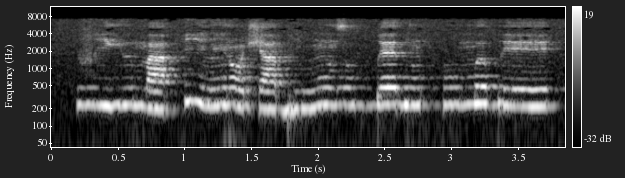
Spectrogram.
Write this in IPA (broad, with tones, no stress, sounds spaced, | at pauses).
v i˧ j ɨ˧ m a˨ h i˦˨ l ĩ˧ ɾ ɔ̃˨ ʃ a˨ b i˨ ŋ ũ˧ z u˧ ɡ͡b ɛ˦ d ũ˧ h u˧ m ə˦ b eː˧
